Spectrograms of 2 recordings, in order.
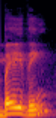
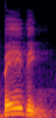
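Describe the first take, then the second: The two takes are said the same way.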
